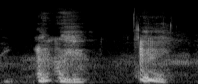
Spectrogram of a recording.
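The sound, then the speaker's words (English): A person awkwardly clearing their throat: two short, rough, voiced bursts separated by a brief pause, the second one sharper. “I will kind of, awkwardly, first of all, try to kind of clear my throat.”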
